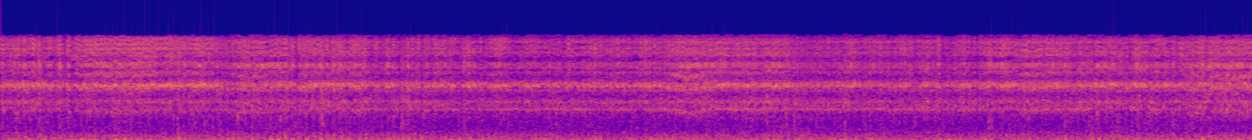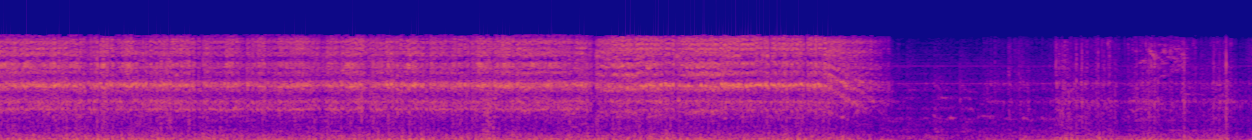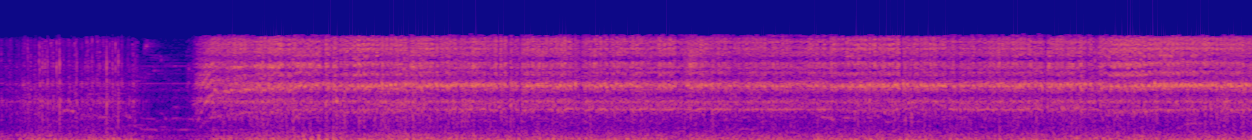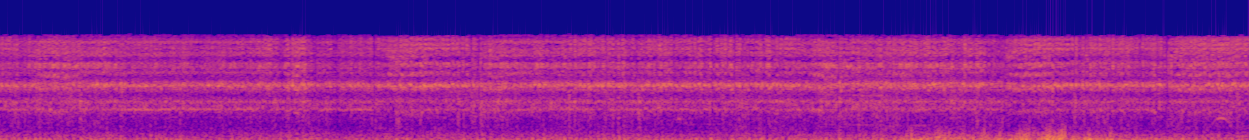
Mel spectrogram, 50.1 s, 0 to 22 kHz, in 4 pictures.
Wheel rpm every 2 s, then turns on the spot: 230, 230, 230, 230, 230, 230, 230, 230, 230, 220, 120, 20, 20, 90, 230, 230, 230, 230, 230, 230, 230, 230, 230, 220, 230.
22-26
